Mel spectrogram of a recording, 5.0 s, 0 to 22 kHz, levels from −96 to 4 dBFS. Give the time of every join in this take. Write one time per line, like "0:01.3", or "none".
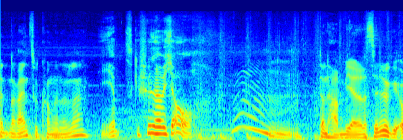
0:01.6
0:03.8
